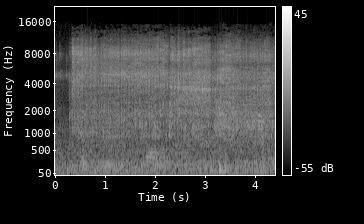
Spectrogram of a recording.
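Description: Hobby servos of an EZ-Robot JD humanoid running as the robot moves from standing down into a sit, a steady mechanical buzz that starts just after the start.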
